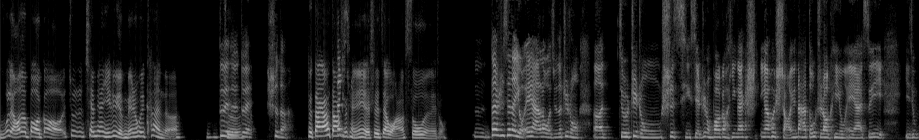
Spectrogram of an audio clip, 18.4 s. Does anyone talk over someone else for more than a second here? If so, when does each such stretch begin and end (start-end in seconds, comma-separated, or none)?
none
